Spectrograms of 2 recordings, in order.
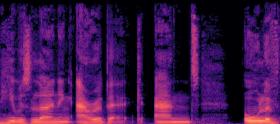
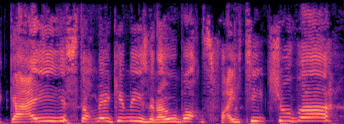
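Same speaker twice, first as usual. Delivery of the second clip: high, loud mock Scouse yell; badly done Liverpudlian host shouting at the robots; hammed-up Scouse telling robots off; bad Liverpool accent; 10 semitones higher, 4 dB louder, slower than usual. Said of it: "I'm so bad at this accent".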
